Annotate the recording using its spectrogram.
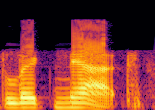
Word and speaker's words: LIGNET: You're with managing editor of Lignet. Did I pronounce that right? – Yes.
